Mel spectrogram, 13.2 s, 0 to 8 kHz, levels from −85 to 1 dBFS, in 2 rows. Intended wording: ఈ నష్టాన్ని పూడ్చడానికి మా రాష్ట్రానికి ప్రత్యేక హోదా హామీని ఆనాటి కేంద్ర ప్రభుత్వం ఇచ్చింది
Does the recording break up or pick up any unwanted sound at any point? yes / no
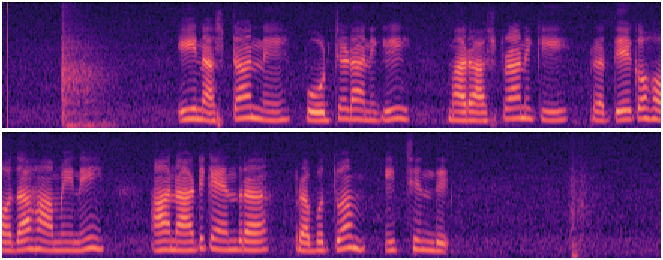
yes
